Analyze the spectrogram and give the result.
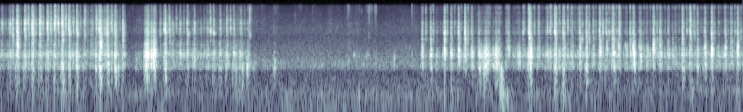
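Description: A wooden stylus makes fast, short scraping strokes across a flat sheet of black wax-coated scratch art paper, producing a dry, bright scratching texture with no low end. The scratching runs in bursts, stops for about two seconds of near silence, then resumes steadily to the end.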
